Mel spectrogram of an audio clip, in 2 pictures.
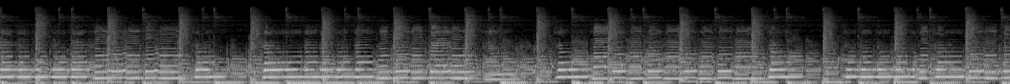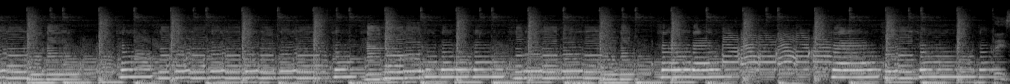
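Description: Alto saxophone playing a jazzy melody over a backing track with a steady drum beat and bass.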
